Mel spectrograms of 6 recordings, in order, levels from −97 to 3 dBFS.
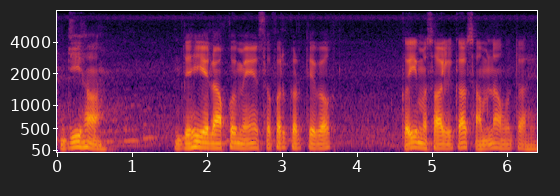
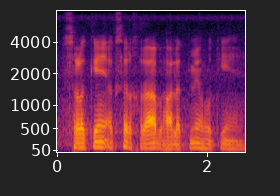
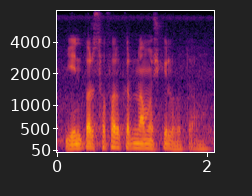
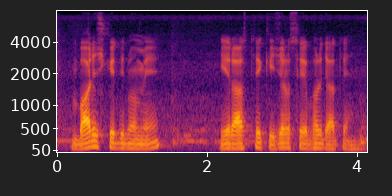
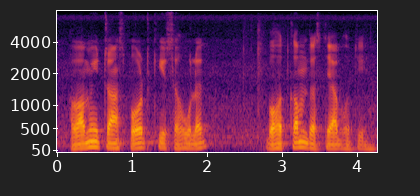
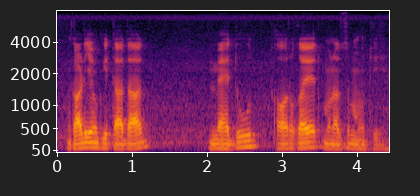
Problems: constant background noise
